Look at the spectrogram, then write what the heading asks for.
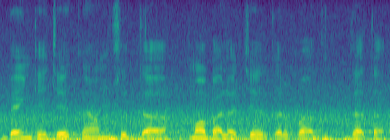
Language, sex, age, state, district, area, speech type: Goan Konkani, male, 18-30, Goa, Quepem, rural, spontaneous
